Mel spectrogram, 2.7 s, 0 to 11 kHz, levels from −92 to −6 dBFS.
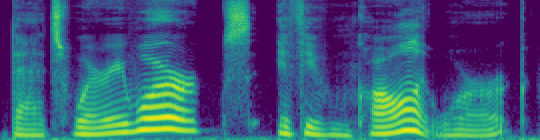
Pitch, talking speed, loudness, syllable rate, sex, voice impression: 170 Hz, 200 wpm, -16 LUFS, 4.5 syllables/s, female, very feminine, slightly old, slightly thin, very relaxed, weak, dark, very soft, very clear, very fluent, slightly raspy, slightly cute, cool, very refreshing, very sincere, very calm, very friendly, very reassuring, very unique, very elegant, slightly wild, very sweet, lively, very kind, modest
